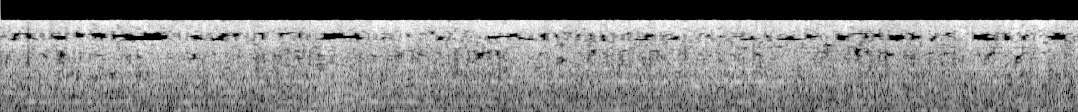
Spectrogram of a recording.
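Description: Steady faint hiss with no distinct events.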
